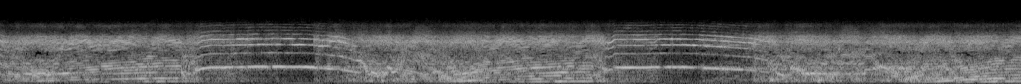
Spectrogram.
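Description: Electric guitar in a spacey rock jam: a long held note comes back about every four seconds, and between its returns a slow whooshing effect sweeps down and up through the sound.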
